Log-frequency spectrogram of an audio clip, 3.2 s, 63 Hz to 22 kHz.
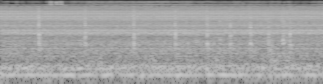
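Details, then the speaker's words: Commodore 1541 disk drive stepper motor driven from a 1541 diagnostic cartridge (F1/F3 step back and forth): crisp evenly spaced ticks about twice a second over a low hum; head stepping normally track by track on this drive, unlike the faulty drive, which reseating P7 seems to have fixed. "F 3 is stepping it forward so I have complete control of the stepper motor with this program here I'm just hitting F 3 and F 1 to move it backwards and forward"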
